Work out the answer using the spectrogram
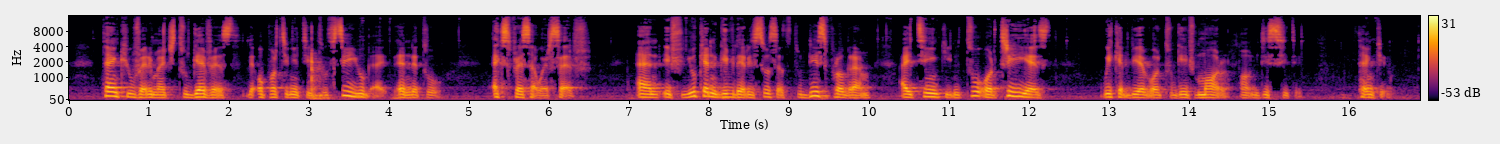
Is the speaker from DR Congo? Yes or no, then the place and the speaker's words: yes; DR Congo; first language French; English is a second language; moved away as an adult; now in United States; I came from Republic Democratic of Congo, and I was member of the parliament there. Now I'm here as refugee.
